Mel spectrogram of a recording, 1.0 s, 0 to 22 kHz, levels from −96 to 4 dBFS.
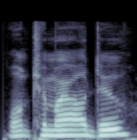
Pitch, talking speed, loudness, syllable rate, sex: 145 Hz, 175 wpm, -14 LUFS, 5.5 syllables/s, male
